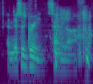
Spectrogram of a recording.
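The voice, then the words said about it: Deep late-night radio voice. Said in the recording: “Why'd you say it like that? ... It's my deep radio voice. ... Late night radio.”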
